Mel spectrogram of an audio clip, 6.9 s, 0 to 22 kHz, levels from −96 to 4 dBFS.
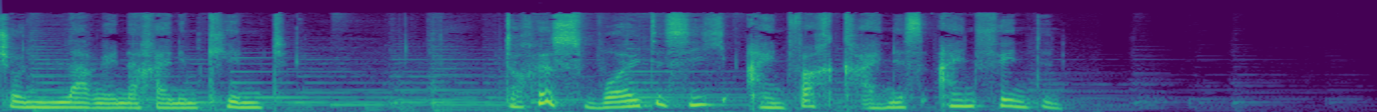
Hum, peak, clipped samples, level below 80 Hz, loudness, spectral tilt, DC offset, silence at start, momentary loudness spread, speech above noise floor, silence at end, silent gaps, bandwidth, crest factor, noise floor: none; -4 dBFS; under 0.1%; -54 dBFS; -20 LUFS; -4.5 dB/octave; under 0.1%; 0 s; 18 LU; 50 dB; 1.6 s; none; 14.5 kHz; 18 dB; -70 dBFS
